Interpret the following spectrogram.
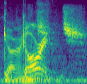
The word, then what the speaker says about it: Gorringe: Gorringe. Yep. Gorringe. Rhymes with orange.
